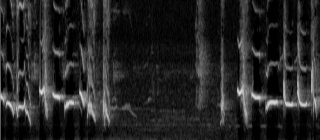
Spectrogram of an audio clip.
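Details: Oriental magpie-robin (kacer) kept at home, singing a lure song to set other birds off. Rapid downslurred whistles and chirps, a pause of about two seconds, then a new run of repeated bright whistled notes.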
